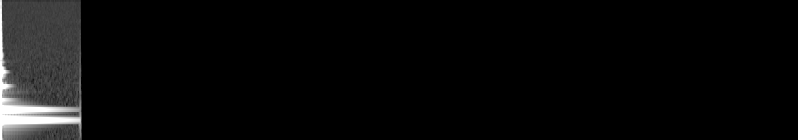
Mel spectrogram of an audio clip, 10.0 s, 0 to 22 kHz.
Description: G_Kalimba-D6-mf.wav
